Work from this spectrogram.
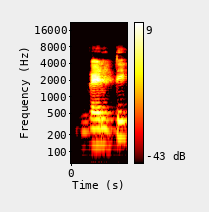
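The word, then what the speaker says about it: Bentinck: आपको ये ध्यान रखना, जो ये लॉर्ड विलियम बेंटिक हैं, ठीक है, बेंटिक या फिर बेंटिक, आप जो प्रोनाउंसिएट करना चाहते हो आप कर सकते हो।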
